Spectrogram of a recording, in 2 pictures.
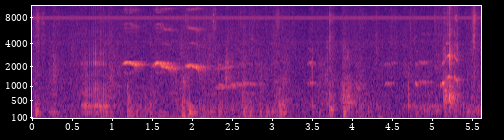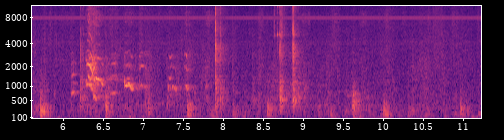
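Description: Mini Shichon puppies at play, giving short high-pitched squeaks and yips, with scattered sharp clicks and knocks.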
